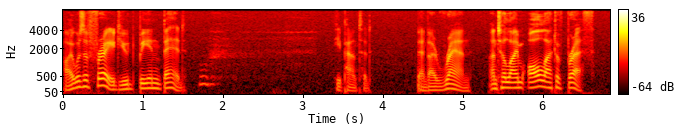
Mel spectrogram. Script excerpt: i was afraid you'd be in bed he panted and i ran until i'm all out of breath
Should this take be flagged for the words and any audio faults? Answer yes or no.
yes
